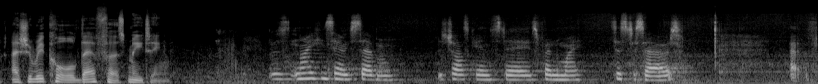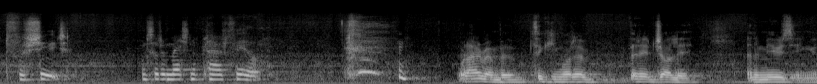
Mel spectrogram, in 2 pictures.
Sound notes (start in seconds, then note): 11.6 laughing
